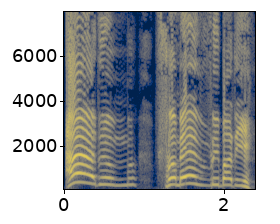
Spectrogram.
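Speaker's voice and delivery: slow, lightly hammed vampire voice; Dracula voice. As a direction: drag it out like Count Dracula. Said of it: "doing the Dracula voice".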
